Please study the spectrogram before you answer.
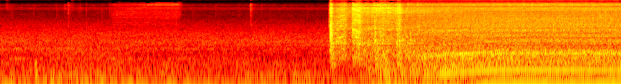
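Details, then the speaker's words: Ford Focus that cranked but wouldn't start from a fuel problem, first start after replacing a blown fuse; quick crank catches and settles to a smooth, even idle, fixed. "There we go, good now. Always try the easiest things first."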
